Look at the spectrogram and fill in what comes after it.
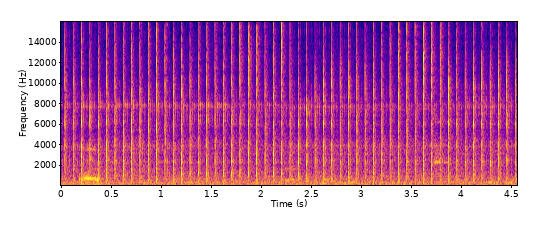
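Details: Steady rapid clicking pulses, about 4 per second, from a radial shockwave therapy device on an adult male triathlete's painful left knee, intensity about 4–7 of 10; faint room noise.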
